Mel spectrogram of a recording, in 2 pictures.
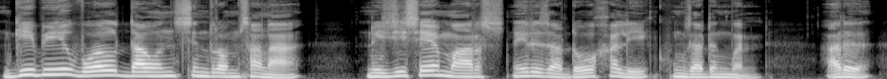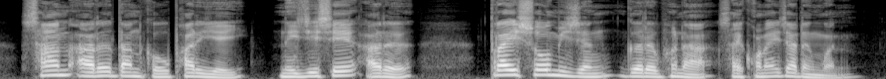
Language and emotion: Bodo, neutral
